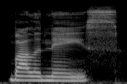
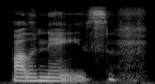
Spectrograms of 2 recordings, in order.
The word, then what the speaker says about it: Bolognese: And I believe it's pronounced, pretty sure it's pronounced bolognese sauce. Italian meat sauce is called bolognese. Bolognese. Not that hard to pronounce, I just have to double check.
